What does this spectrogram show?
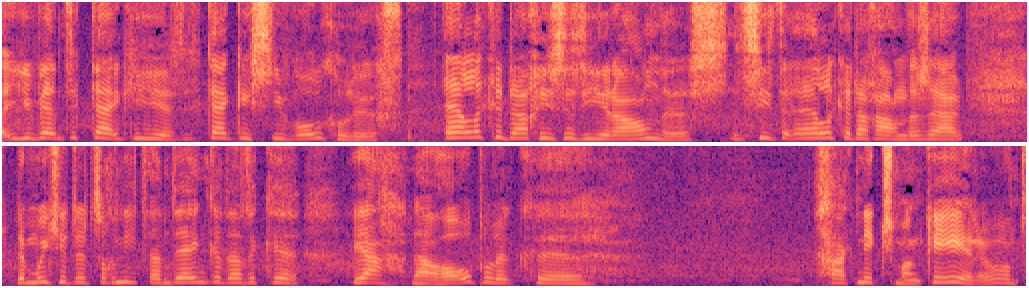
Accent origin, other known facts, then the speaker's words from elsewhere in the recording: Ouderkerk aan de Amstel, North Holland, Netherlands; also born or lived in Almere; Ik, ik ben geboren en getogen in Oudekerk in Amstel. Dat ligt onder Amsterdam. Ik heb 25 jaar in, in Amsterdam gewoond.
